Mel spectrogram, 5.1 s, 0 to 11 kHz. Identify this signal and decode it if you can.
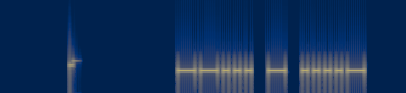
Morse code, heard as a keyed tone, about 17 wpm, 700 Hz. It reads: 7T4
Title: Common Cut Numbers - 3-Digit 17wpm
